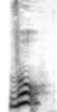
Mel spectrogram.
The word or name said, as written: HVO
